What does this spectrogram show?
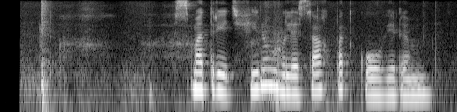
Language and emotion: Russian, neutral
